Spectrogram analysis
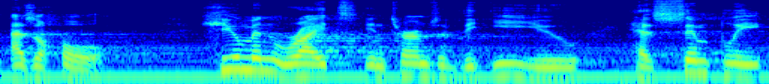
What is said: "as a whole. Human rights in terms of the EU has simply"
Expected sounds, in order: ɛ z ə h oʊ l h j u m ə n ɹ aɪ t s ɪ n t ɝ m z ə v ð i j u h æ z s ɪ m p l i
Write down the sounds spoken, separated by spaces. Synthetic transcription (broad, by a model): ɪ z ə h oʊ l h j u m ə n ɹ aɪ t s ɪ n t ɝ m z ə v ð i j u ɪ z s ɪ m p l i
